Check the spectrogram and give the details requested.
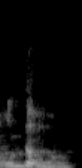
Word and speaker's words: udeng: khas Bali namanya udeng-udeng udang tulisannya udang Tapi bacanya udheng nya adanya di Lombok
